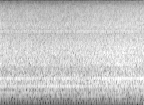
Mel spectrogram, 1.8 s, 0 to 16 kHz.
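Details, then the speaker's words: Portable dog fan from 2013, reassembled after motor was cleaned and lubed with WD40 to fix a racket: smooth steady hum, soft even whir, no rattle or scraping; motor now quieter and healthy. "Fan is all put back together. now has a quieter motor. Finally, that WD40 helped."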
